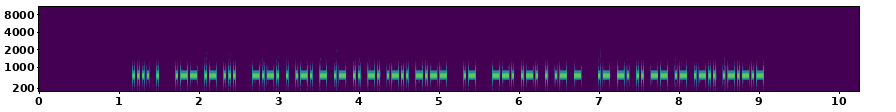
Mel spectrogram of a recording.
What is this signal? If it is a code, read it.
Morse code, heard as a keyed tone, about 37 wpm, 700 Hz. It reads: HE WAS CERTAINLY A GREAT ANIMAL.
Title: Sentences from Top 1000 Words - Review Part 1 - 40wpm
